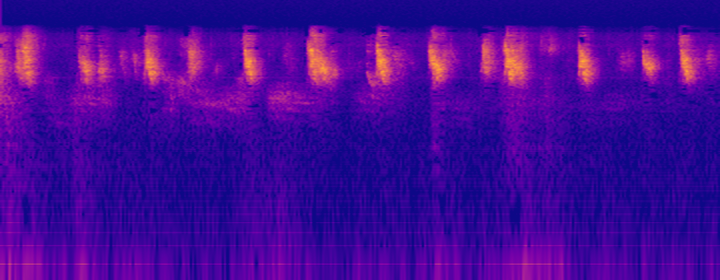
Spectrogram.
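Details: Repeated sharp sparrow chirps, roughly two or three a second, with a few softer lower notes in between and a little murmuring background noise.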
